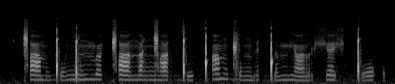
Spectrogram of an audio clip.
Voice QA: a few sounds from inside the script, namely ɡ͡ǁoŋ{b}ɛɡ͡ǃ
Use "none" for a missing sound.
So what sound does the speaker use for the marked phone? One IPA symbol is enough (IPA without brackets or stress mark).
ɡ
